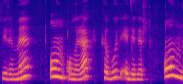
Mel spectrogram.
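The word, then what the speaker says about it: ohm: on olarak kabul edilir on diye okunur arkadaşlar on dur şöyle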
